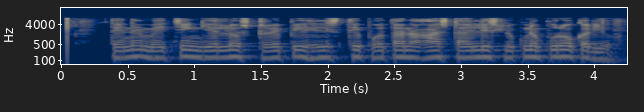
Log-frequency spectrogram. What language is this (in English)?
Gujarati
